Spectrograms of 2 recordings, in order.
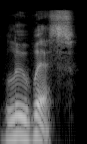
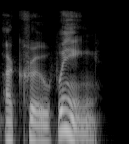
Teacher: When a U appears before another vowel, it tends to make the W sound.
